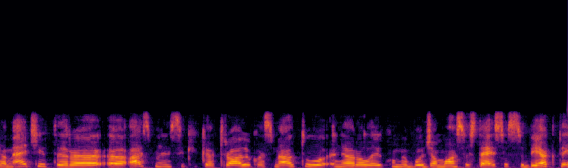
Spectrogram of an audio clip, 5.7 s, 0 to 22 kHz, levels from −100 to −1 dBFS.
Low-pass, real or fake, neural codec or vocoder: 7.2 kHz; fake; codec, 16 kHz, 8 kbps, FunCodec, trained on LibriTTS, 25 frames a second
